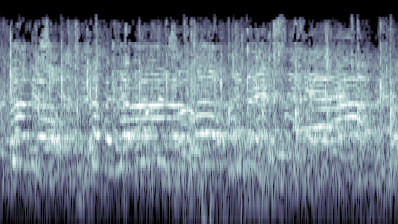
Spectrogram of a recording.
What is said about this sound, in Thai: ประชาชนชาวกรีกต่างส่งเสียงเชียร์ให้กำลังใจนายกรัฐมนตรีอเล็กซิสซิปราสที่เดินเข้าคูหาลงคะแนนชานกรุงเอเธนในวันอาทิตย์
